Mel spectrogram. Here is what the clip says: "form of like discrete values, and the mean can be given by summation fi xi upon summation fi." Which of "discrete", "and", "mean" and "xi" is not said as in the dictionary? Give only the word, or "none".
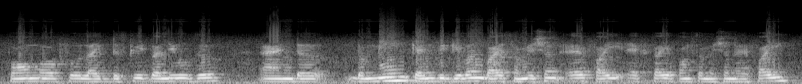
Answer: xi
